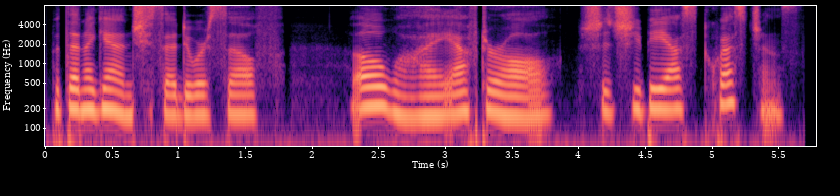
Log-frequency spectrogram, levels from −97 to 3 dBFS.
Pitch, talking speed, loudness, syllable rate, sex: 180 Hz, 165 wpm, -21 LUFS, 4.3 syllables/s, female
